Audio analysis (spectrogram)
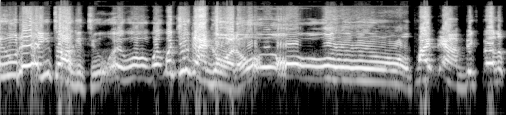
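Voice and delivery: clapping back at a rude parent, full ignorant mode. Retold or imitated. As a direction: get in his face and go off. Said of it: "I turned into ignorant mode".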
